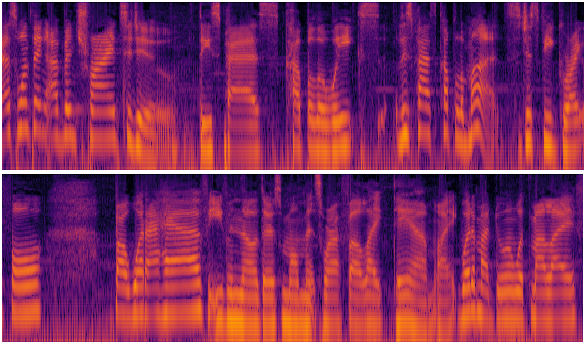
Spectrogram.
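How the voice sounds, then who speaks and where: A woman speaks at a moderate pace in a medium pitch, her intonation lively, with noticeable background noise behind her. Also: very even loudness. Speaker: vlogger. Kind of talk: casual chat. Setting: at home in front of Christmas tree. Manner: rambling, conversational.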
